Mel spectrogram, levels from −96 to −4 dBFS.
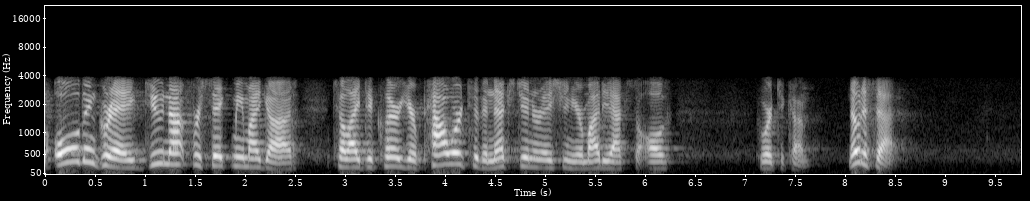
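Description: No technical faults are audible.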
